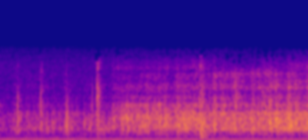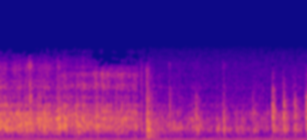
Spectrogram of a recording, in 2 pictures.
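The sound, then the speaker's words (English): Steady mechanical rumble of a moving train heard from inside a carriage, with irregular clicks and clacks over a dense, even hum that swells slightly in the middle and eases toward the end. No voices. “I heard you were on the train and...”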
